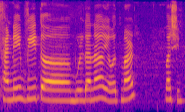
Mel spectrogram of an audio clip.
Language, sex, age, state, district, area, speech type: Marathi, female, 45-60, Maharashtra, Amravati, rural, spontaneous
